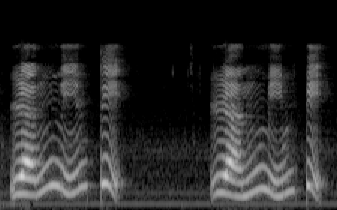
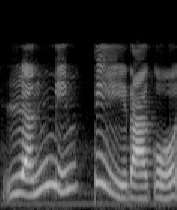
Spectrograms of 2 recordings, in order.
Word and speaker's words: 人民币: 人民币 네, 人民币라고 읽었죠.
